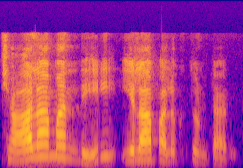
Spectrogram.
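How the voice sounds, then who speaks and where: Guy with a pretty high voice running a grammar lesson, quizzes then answers himself, repeats sounds to drill them. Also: lively intonation, unhurried, dry recording, low-quality recording. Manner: poses rhetorical questions then answers them. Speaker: English teacher. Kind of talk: classroom-style grammar lesson.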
